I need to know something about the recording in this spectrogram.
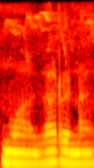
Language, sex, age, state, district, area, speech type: Santali, male, 45-60, Odisha, Mayurbhanj, rural, spontaneous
